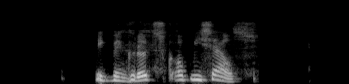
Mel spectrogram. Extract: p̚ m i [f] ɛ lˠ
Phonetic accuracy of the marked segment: incorrect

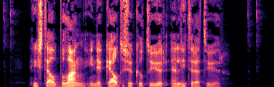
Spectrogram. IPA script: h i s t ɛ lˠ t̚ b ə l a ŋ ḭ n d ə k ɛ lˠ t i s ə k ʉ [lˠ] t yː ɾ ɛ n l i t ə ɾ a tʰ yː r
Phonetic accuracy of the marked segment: correct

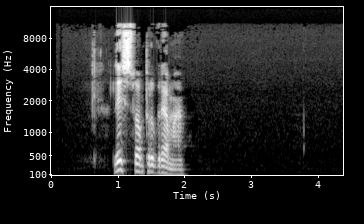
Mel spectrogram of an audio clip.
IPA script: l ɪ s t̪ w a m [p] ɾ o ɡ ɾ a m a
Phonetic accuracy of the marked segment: correct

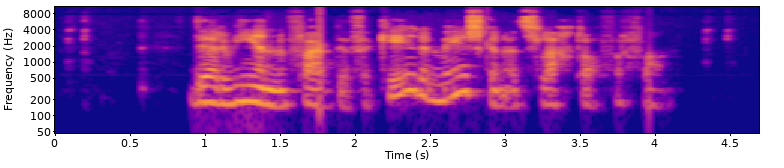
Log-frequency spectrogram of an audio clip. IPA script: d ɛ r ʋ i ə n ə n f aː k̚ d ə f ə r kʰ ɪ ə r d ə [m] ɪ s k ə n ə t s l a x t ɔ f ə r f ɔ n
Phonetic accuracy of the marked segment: correct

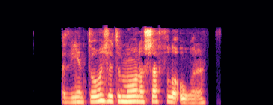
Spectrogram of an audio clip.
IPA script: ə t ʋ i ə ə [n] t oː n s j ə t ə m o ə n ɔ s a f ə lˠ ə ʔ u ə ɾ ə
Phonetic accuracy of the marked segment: correct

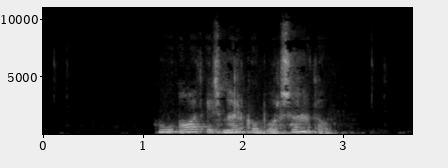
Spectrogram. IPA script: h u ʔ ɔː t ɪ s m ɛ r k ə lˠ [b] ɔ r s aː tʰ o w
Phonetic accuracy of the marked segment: correct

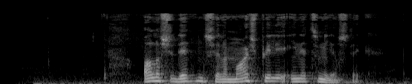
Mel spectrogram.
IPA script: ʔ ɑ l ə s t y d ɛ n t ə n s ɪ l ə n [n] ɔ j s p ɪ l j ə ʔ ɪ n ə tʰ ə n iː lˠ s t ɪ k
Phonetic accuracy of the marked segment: incorrect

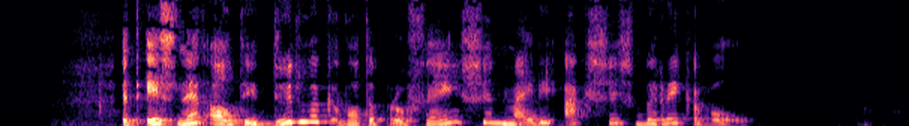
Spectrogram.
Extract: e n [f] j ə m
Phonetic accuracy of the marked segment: incorrect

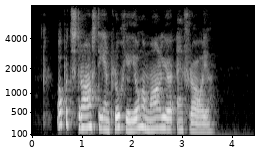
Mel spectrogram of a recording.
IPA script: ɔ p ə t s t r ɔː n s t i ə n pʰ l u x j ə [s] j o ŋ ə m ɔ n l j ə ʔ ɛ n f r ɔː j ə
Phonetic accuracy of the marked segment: incorrect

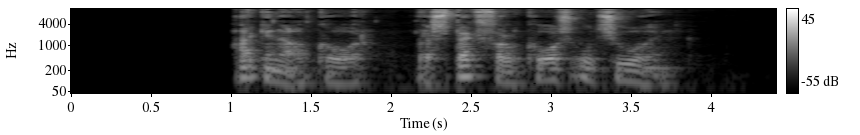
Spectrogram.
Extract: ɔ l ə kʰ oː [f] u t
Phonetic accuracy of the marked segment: incorrect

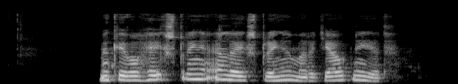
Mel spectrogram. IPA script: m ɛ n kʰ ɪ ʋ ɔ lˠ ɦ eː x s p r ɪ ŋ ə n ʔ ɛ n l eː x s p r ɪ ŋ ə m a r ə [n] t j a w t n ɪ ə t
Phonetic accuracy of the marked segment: incorrect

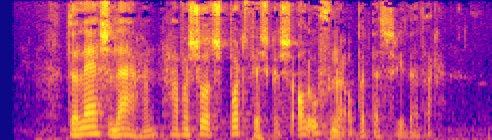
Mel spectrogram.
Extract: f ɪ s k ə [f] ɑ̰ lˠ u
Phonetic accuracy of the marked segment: incorrect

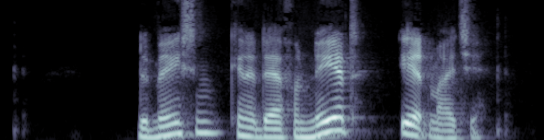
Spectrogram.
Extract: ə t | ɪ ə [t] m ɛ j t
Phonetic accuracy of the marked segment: correct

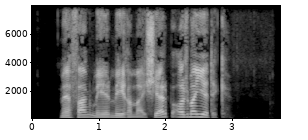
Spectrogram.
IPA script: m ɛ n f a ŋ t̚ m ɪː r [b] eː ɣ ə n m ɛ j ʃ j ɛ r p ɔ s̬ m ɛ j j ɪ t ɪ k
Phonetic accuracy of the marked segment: incorrect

